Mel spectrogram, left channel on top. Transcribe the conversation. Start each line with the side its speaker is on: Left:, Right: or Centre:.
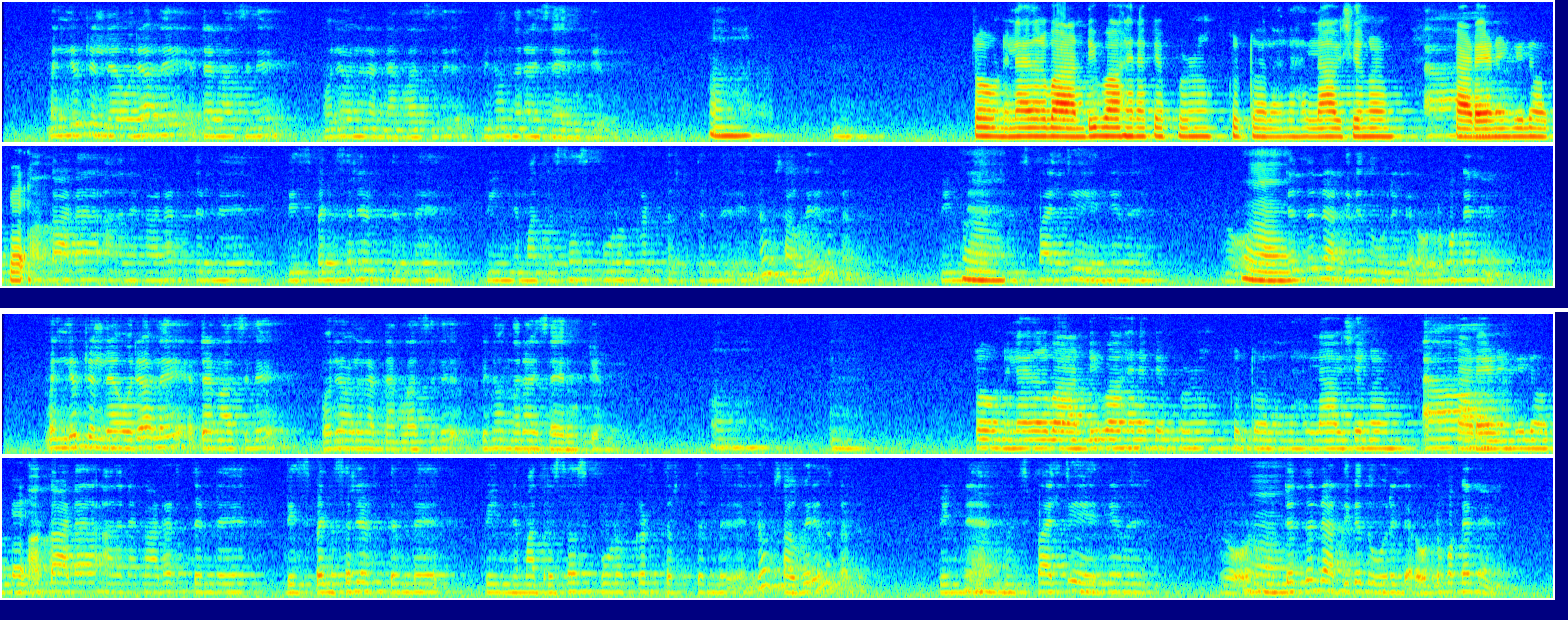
Right: വല്യ കുട്ടിയല്ല ഒരാള് എട്ടാം ക്ലാസ്സില് ഒരാള് രണ്ടാം ക്ലാസ്സില് പിന്നെ ഒന്നര വയസ്സായരു കുട്ടിയാ
Left: ആഹ്
Right: ഉം
Left: ടൗണിലായത്‌ വണ്ടി വാഹന ഒക്കെ എപ്പോഴും കിട്ടുല്ലോ ല്ലേ എല്ലാ ആവശ്യങ്ങളും
Right: ആ
Left: കടയാണങ്കിലും ഒക്കെ
Right: കട അതന്നെ കട അടുത്ത്ണ്ട് ഡിസ്പെൻസറി അടുത്ത്ണ്ട് പിന്നെ മദ്രസ സ്കൂളൊക്കെ അടുത്തടുത്തുണ്ട് എല്ലാം സൗകര്യങ്ങളൊക്കെ ഇണ്ട് പിന്നെ
Left: ആഹ്
Right: മുനിസിപ്പാലി റ്റി ഏരിയേണ് റോഡു
Left: ആഹ്
Right: മു റ്റത്തിന്റെ അധികം ദൂരില്ല <unintelligible> തന്നേണ്.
